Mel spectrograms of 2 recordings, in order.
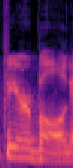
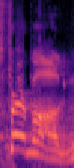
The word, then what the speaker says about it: Firbolg: and it was me pronouncing it Firbolg, and I went, fuck!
